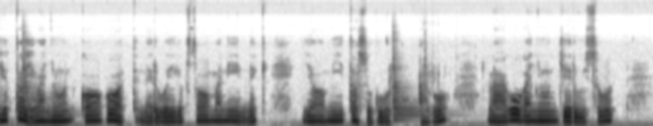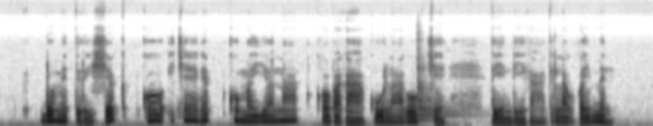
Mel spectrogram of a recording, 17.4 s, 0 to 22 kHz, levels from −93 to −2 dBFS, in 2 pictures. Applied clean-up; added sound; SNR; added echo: none; Snare drum; 16 dB; none.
